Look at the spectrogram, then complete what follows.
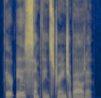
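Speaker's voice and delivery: ordinary delivery, nothing marked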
